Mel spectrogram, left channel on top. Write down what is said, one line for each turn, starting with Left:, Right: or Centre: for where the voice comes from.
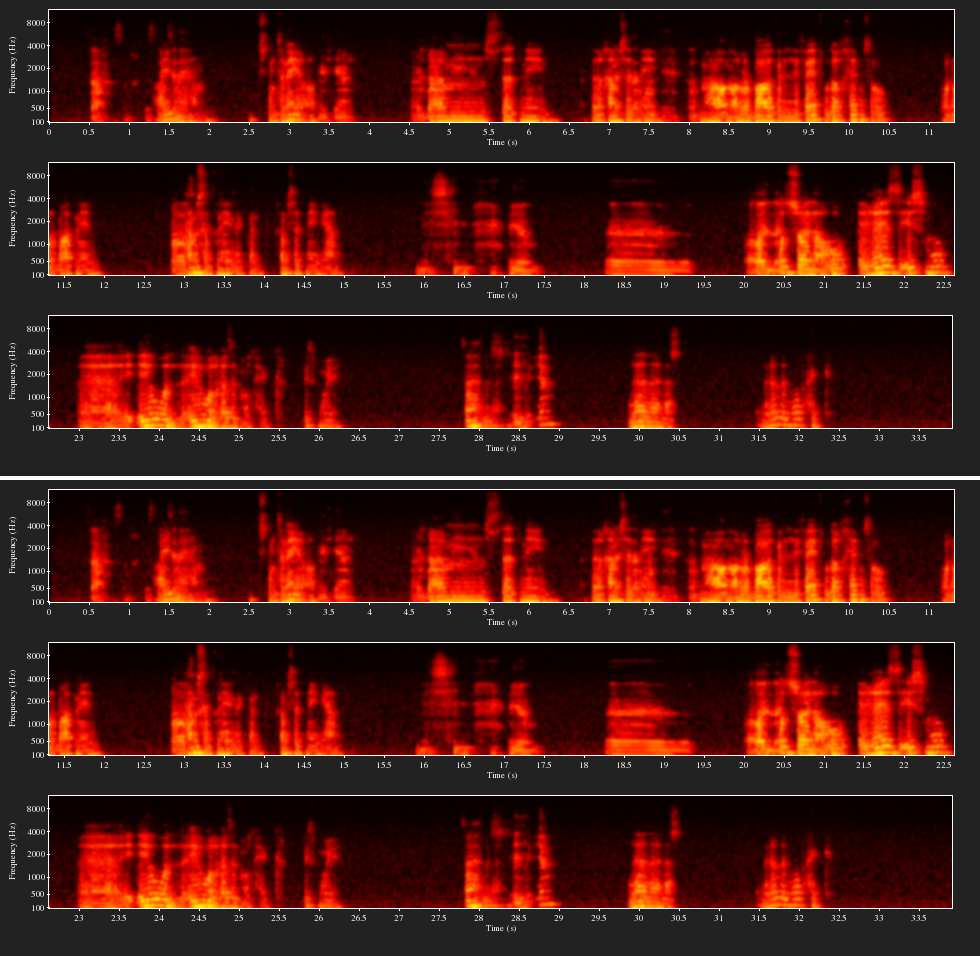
Left: صح صح قسطنطينية
Right: أيوة يا عم قسطنطينية اه
Left: ماشي يعني أربعة
Right: خمسة
Left: اتنين يعني
Right: اتنين خمسة
Left: لا كده
Right: اتنين
Left: أربعة اتنين انت- آه،
Right: ما هو أنا
Left: أربعة
Right: الأربعة
Left: اتنين
Right: كان اللي فات وده الخامس أهو ولا أربعة اتنين
Left: آه
Right: خمسة
Left: صح أنت
Right: اتنين
Left: خمسة
Right: كان خمسة اتنين يا عم
Left: ماشي <laughs> يلا آه أقول
Right: طيب خد
Left: لك
Right: السؤال أهو غاز اسمه آه إيه إيه
Left: ماشي
Right: هو ال... إيه هو الغاز المضحك اسمه إيه سهل يعني.
Left: الهيليوم
Right: لا لا لا الغاز المضحك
